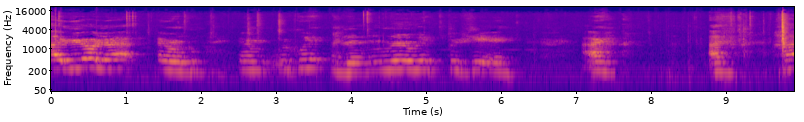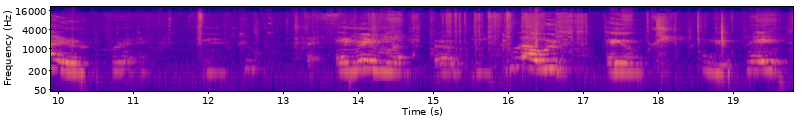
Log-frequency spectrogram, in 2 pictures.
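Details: Adult man described as physically challenged with a speech impediment, a wheelchair user needing a personal care assistant: dysarthric speech.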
